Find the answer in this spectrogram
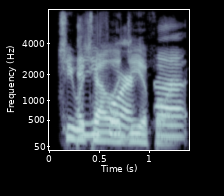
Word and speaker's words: Chiwetel Ejiofor: And then she's like, flirting with, I can never remember how to pronounce his name correctly. Chiwetel Ejiofor.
